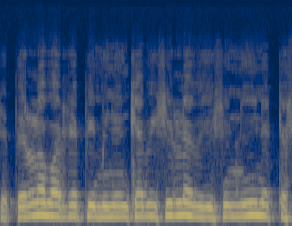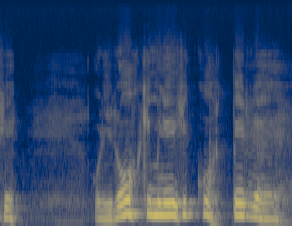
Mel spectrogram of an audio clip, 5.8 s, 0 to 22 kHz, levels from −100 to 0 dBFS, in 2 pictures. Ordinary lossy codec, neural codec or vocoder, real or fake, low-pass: none; none; real; 19.8 kHz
